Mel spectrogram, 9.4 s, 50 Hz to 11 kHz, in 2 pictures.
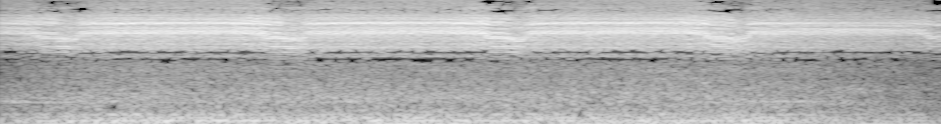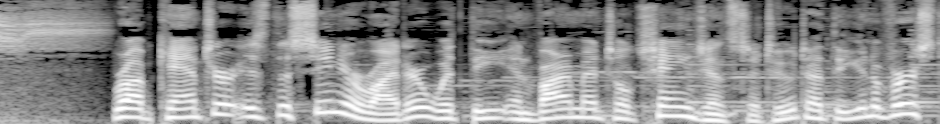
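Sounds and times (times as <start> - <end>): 
cicadas singing in trees in summer: 0.0 - 5.2
speech: 5.3 - 9.3.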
